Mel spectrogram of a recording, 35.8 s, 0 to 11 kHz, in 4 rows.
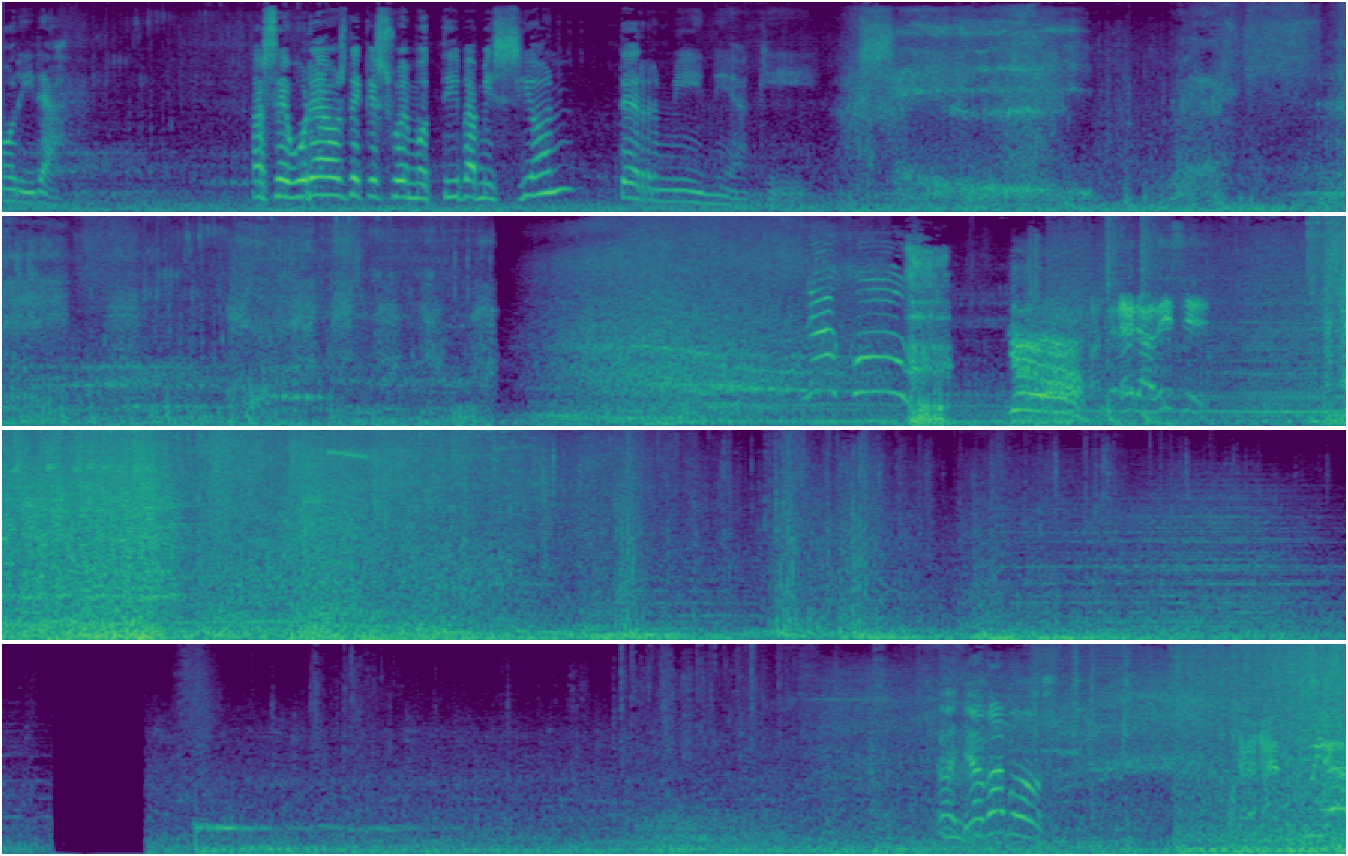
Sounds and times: Car: 12.4 - 21.6.

